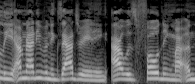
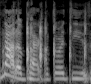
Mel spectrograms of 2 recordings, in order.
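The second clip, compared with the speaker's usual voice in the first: ordinary talk, nothing marked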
